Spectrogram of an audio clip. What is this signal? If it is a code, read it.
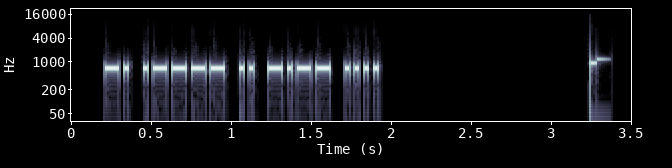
Morse code, heard as a keyed tone, about 38 wpm, 700 Hz. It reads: N1IYH
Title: USA Call Signs - 5 Characters - 6x Character Spacing - 40wpm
